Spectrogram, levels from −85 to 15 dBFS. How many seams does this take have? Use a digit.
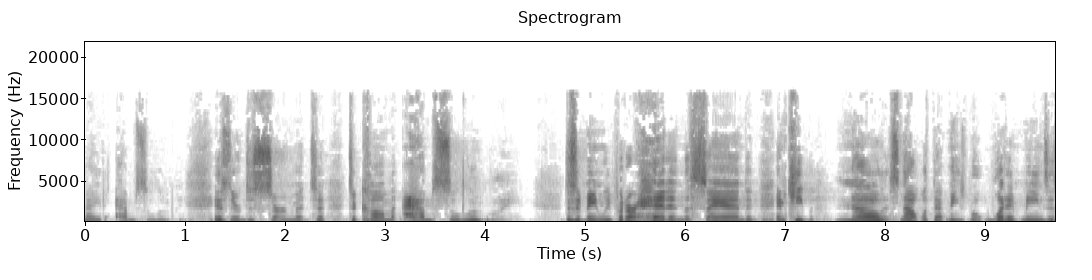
0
